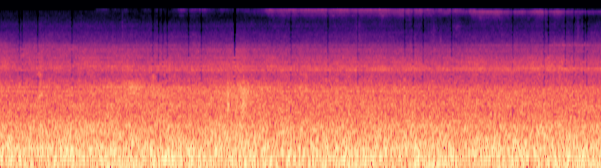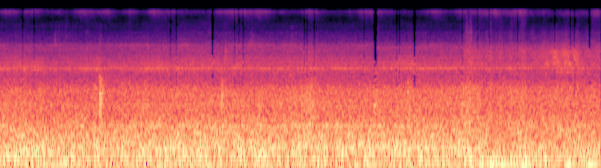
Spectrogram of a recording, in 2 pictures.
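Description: Shinkansen bullet train heard from inside the passenger cabin while accelerating up to speed: a steady rumbling running noise with a thin steady whine above it, growing a little louder near the end.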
